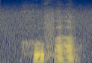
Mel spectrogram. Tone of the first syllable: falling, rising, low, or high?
high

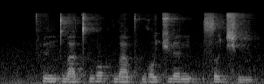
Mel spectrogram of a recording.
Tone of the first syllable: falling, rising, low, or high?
high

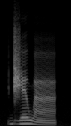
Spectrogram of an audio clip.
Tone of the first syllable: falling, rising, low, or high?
high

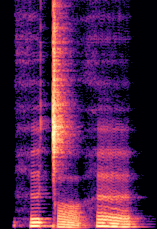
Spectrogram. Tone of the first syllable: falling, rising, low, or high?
high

